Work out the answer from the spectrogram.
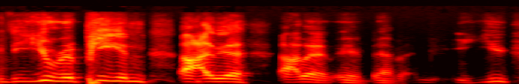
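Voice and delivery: groping stammer after a lost word; Boris. Retold or imitated. Politician falling back on the letters, halting impression. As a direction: start loud, dither down to the initials. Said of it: "can't quite lay his hand on the word".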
